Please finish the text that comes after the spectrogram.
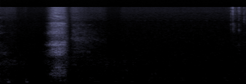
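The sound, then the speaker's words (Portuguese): A single sharp sneeze bursts out loud, preceded by a couple of faint clicks and followed by quiet with no one talking. “foi espirrar”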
